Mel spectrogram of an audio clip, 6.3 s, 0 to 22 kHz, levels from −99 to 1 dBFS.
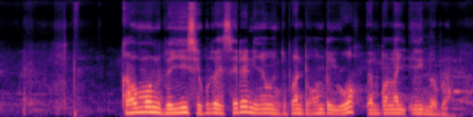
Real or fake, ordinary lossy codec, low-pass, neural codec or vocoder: fake; none; none; codec, 44.1 kHz, 2.6 kbps, SNAC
